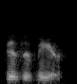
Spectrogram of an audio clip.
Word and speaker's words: deservir: The word deserve comes from an old French word, and it's pronounced deservir.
